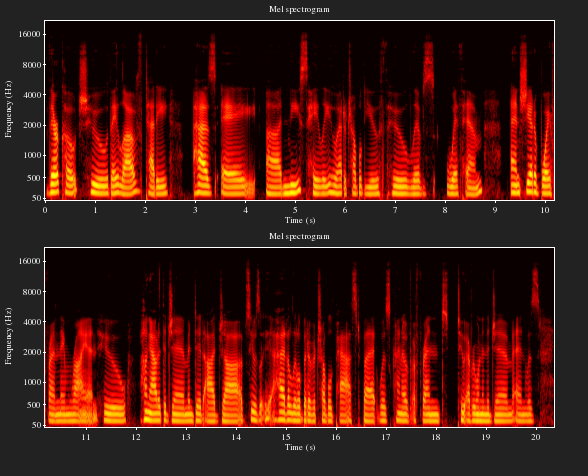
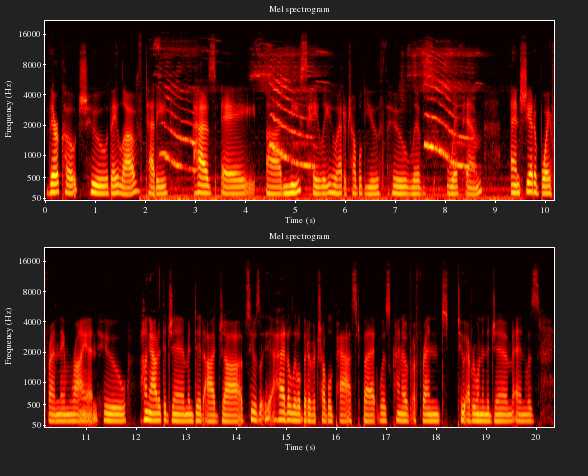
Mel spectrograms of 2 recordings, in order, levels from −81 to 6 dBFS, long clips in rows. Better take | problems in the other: first | dog barking; loud; from 2 to 9 s; peak 3 dB above the speech

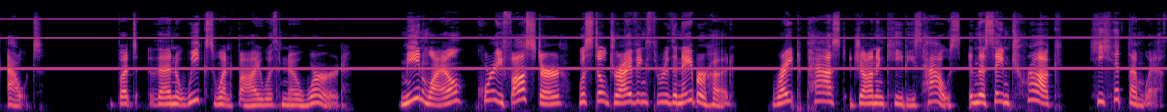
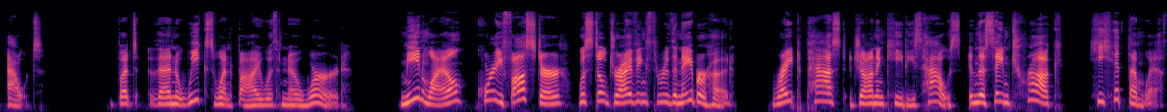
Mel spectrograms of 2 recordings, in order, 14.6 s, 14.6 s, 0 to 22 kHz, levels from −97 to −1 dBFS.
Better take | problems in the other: second | high-pitched whine; noticeable; throughout; 2 kHz, 15 dB below the speech

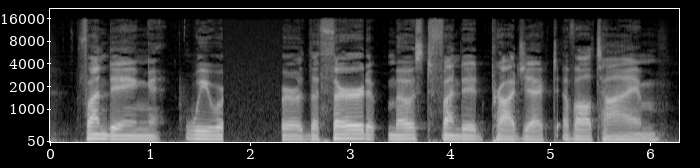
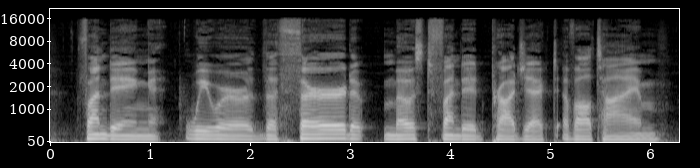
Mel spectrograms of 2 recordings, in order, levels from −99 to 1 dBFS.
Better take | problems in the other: second | audio freezing; at 1.5 s for 0.5 s

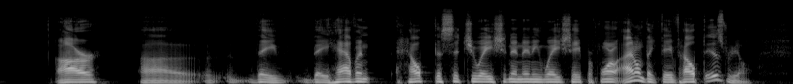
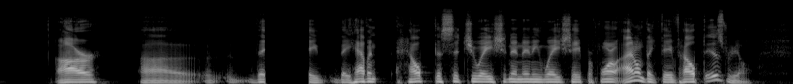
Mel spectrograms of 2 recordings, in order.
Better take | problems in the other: first | audio freezing; at 2.5 s

